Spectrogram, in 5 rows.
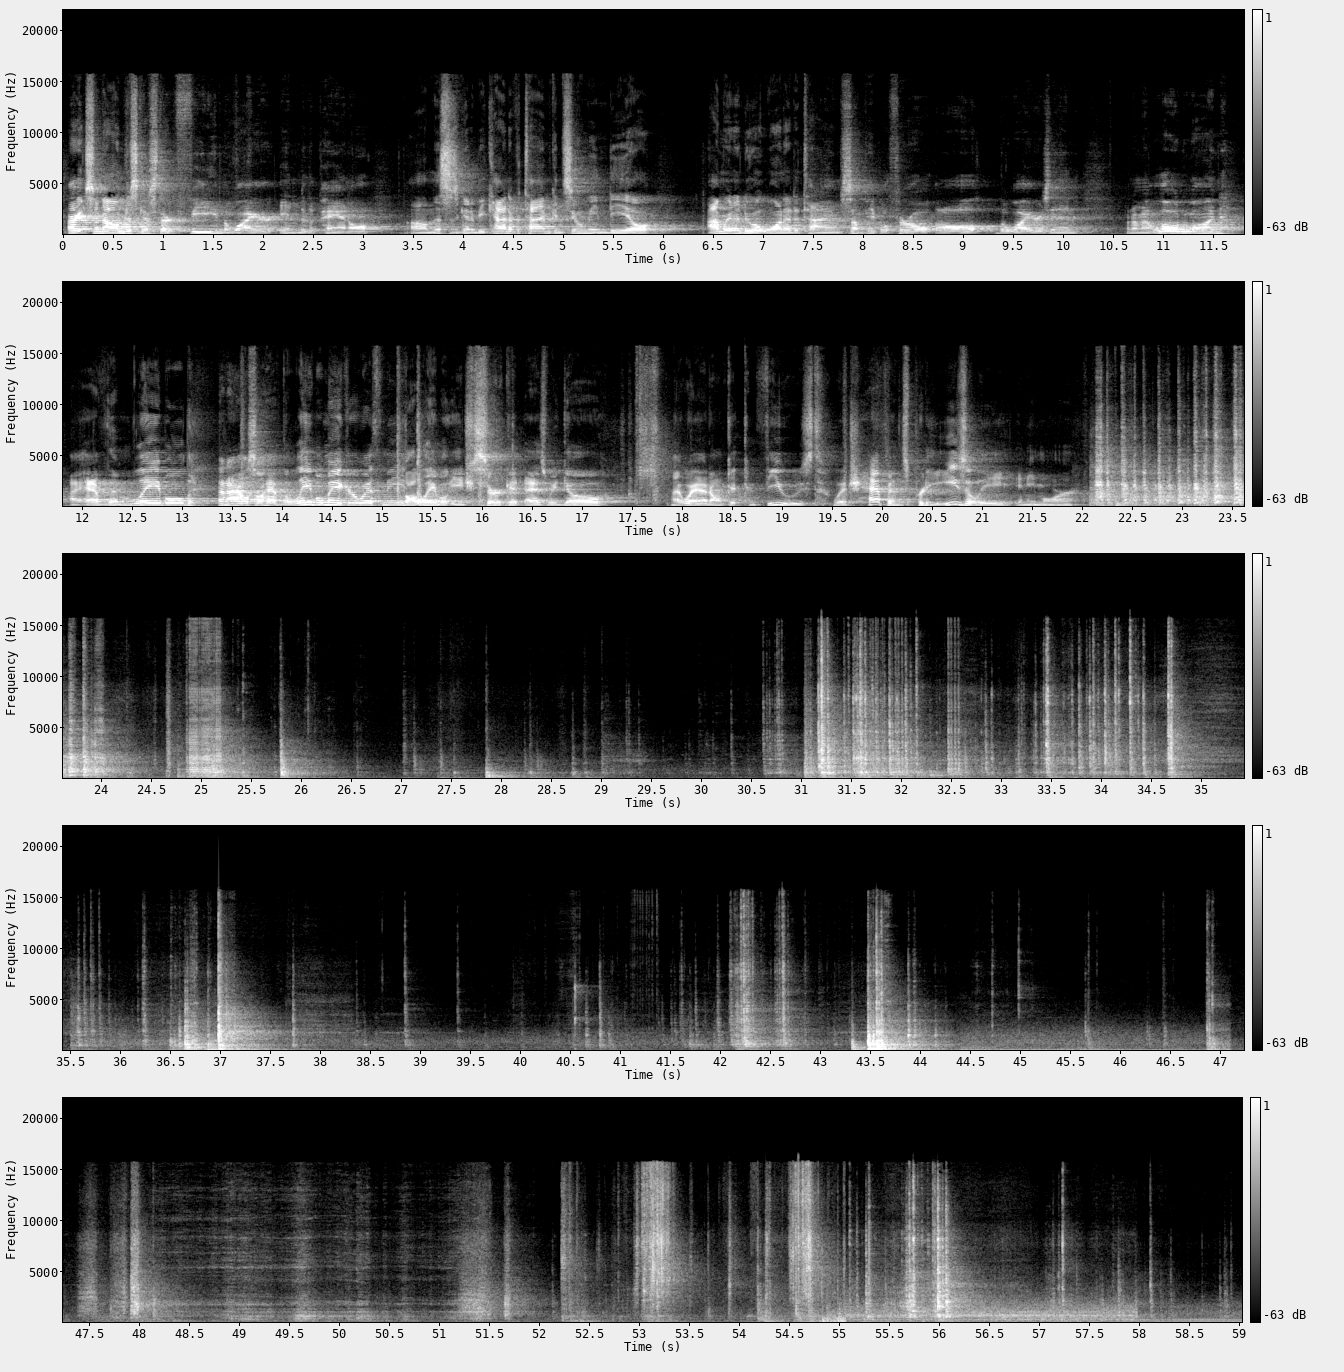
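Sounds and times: cable rustling and scraping: 47.3 - 59.0.

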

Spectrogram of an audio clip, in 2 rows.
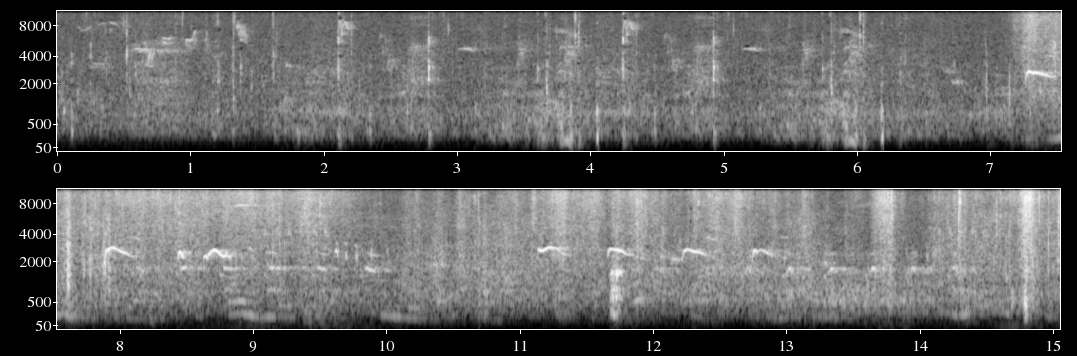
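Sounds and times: dry straw rustling and crackling: 7.1 - 15.0.

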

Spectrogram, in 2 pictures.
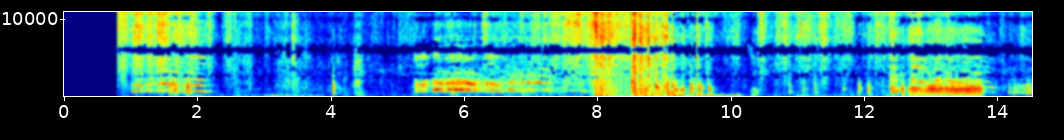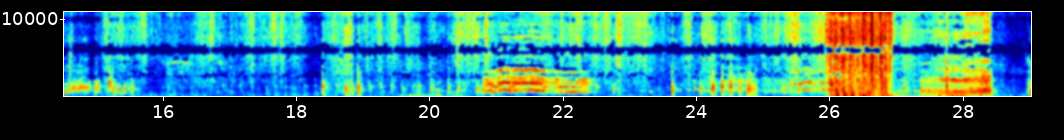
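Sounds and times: loud rustling: 25.8 - 27.2.

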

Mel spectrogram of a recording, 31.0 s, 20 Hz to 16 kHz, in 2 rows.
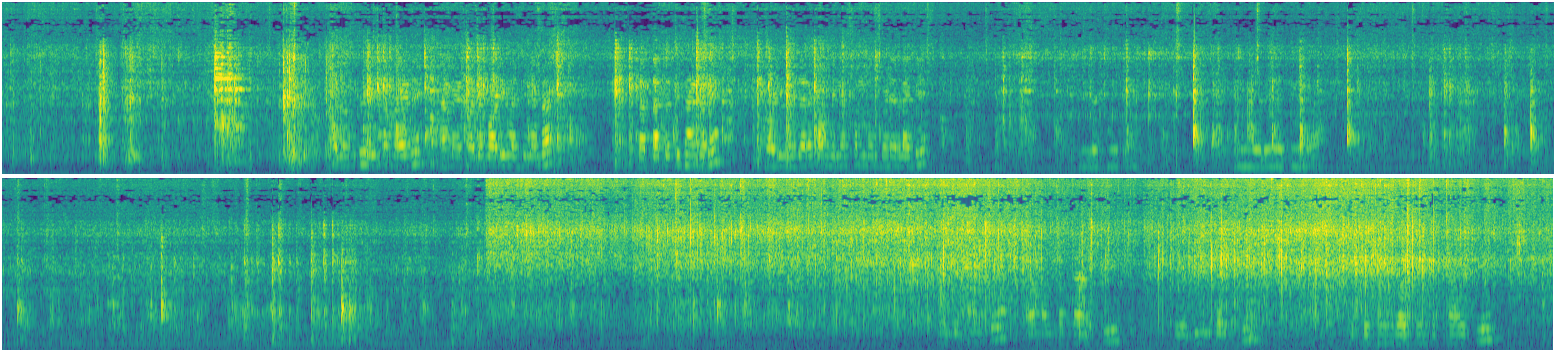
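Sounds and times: light sizzle: 0.0 - 31.0
vegetables sizzling in oil: 0.0 - 31.0
spatula scraping frying pan: 9.9 - 10.7.

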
